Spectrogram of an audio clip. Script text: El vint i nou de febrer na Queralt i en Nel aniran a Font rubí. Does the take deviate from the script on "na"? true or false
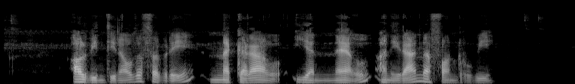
false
